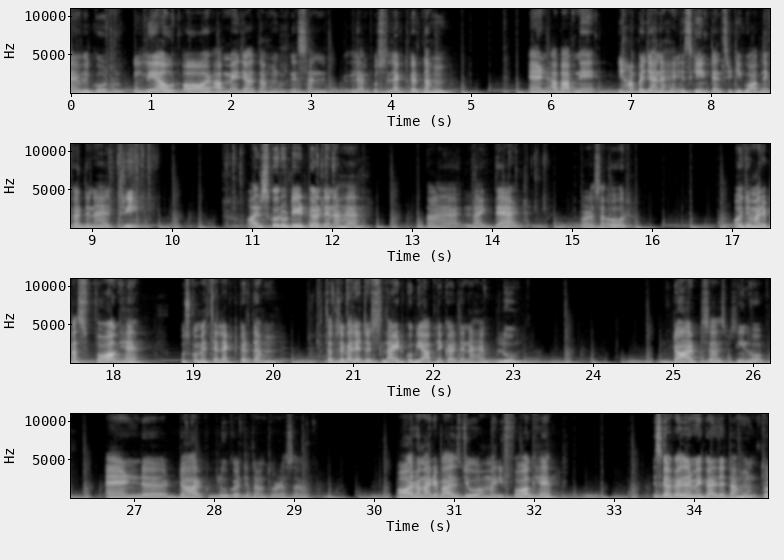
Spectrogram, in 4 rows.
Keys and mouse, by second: 0.0 click, 1.0 click, 1.3 click, 2.4 click, 5.7 click, 7.0-9.6 drag, 10.6 r, 11.8 r, 14.5 r, 17.5 middle click, 18.7-19.3 drag, 20.9 ctrl+z, 21.8 click, 24.8 drag, 26.2 click, 27.6 drag, 32.0 middle click, 32.8 click.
